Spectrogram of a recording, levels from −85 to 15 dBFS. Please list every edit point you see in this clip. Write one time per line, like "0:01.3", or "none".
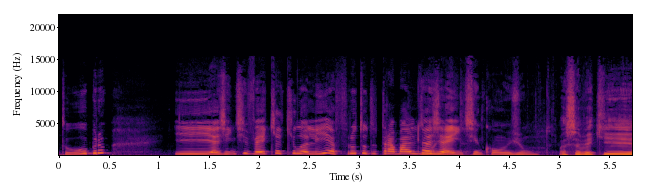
0:03.6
